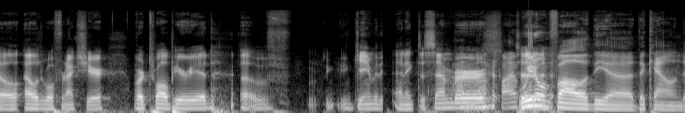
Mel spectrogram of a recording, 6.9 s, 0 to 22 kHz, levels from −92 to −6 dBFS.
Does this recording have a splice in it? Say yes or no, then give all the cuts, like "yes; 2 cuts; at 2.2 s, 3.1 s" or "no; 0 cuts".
yes; 6 cuts; at 1.3 s, 1.7 s, 2.4 s, 3.8 s, 4.1 s, 5.2 s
